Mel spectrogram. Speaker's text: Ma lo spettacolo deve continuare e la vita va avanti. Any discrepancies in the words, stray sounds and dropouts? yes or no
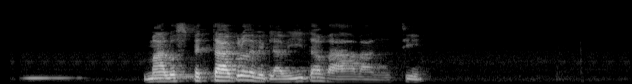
yes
